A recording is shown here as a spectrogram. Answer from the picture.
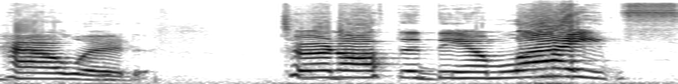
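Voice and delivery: hammed-up Brooklyn mom shouting at her stepson; weird Brooklyn accent. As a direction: bark at Howard in a Brooklyn accent. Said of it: "that weird Brooklyn accent".

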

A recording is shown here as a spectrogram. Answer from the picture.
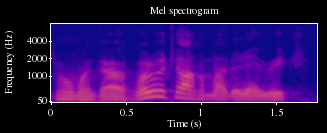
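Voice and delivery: talking with a mouth full. Real, not acted. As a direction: talk round a mouthful of food. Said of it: "I'm gonna talk to you in my mouth full".

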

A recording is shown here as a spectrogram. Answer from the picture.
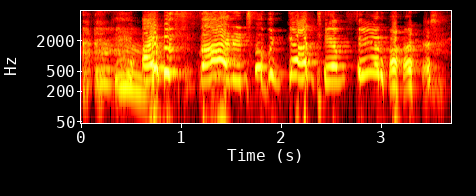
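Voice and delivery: slow, teary words broken by laughter; real tears and laughter at once; laughing through tears. Real, not acted. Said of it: "You're in literal tears".

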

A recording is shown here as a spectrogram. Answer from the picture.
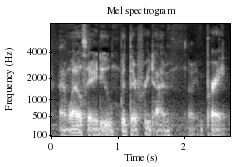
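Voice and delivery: a hushed, breathy aside to the audience; whispered aside. Real, not acted. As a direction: let it slip out in a whisper. Whispered aside about priests.

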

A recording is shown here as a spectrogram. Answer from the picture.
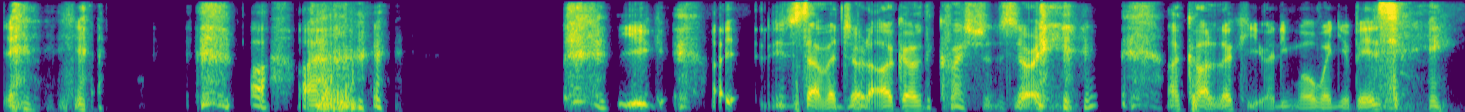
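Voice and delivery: high breathless giggling words; struggling through laughter; laughing while talking. Real, not acted. Still laughing helplessly.

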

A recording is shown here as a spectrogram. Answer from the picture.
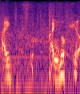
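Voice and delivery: put-on low, half-hearted Russian accent; failed Russian accent. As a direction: attempt a Russian accent and give up. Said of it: "I can't do a Russian accent today".

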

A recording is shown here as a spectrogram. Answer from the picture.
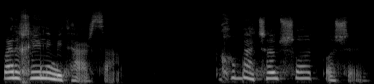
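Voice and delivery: afraid, barely above a murmur; trembling murmur. A narrator's reading. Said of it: "با صدای لرزان زیر لب گفت".

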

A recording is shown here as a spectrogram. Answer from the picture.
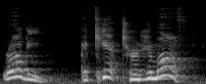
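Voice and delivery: high, panicked cry; high-pitched alarmed wail; panicked call. A narrator's reading. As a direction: call out helplessly for a friend. Moaning plea as switch sticks.

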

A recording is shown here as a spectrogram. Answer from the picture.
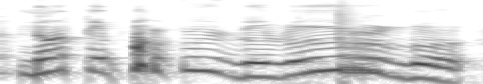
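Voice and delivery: slow, high, crying with laughter; laughing so hard the words stretch out; laughing plea. Retold or imitated. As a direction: choke the words out through laughter. Laughing at friend's joke.

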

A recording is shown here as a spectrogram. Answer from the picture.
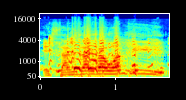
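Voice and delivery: excited announcement. Real, not acted. Announcing the topic, laughing.

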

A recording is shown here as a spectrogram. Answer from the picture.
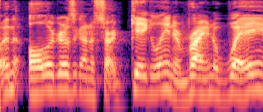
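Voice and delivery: normal talking voice

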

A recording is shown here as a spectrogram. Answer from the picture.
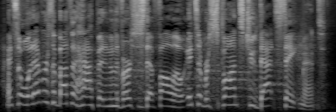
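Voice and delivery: ordinary delivery

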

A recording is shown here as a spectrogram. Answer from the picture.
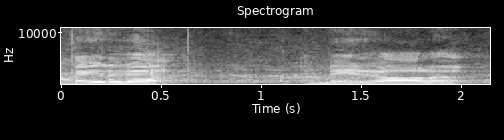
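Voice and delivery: ordinary delivery

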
